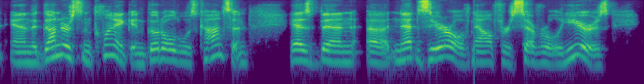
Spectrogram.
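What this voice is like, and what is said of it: Wisconsin accent, somewhat flat vowels. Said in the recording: “I'm from Wisconsin with my accent, but it's not as flat as it used to be.”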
